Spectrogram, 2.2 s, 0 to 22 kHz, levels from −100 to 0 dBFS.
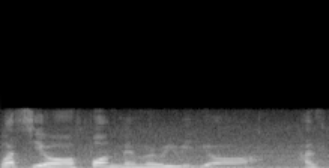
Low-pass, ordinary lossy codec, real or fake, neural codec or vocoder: none; none; real; none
